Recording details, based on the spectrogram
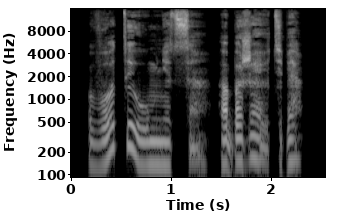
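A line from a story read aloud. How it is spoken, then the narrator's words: Whisper. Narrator (Russian): зашептал Эдик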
